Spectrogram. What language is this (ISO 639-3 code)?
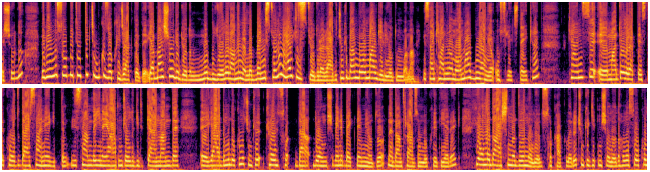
tur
